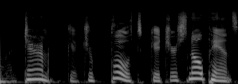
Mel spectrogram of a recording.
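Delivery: acted exasperated anger. Recounting a child coming downstairs without boots again: retelling getting mad. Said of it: "I find myself getting like mad".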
